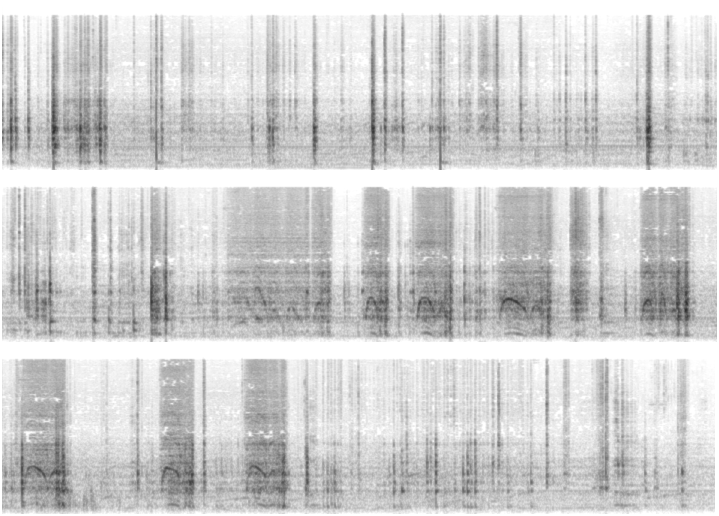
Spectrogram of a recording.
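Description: Workshop handling sounds: repeated clicks, knocks and clatter of hand tools and hardware, with several short bursts of a small power tool around the middle.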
